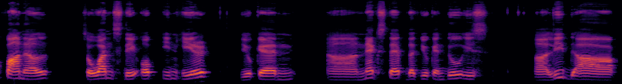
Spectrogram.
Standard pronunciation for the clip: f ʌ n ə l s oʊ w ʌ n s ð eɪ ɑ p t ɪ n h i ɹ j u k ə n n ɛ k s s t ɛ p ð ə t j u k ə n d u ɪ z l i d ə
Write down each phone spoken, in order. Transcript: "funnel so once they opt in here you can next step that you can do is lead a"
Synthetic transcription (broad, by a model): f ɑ n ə l s oʊ w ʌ n s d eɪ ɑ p ɪ n h i ɹ j u k ə n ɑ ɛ k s s t ɛ p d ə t j u k ə n d u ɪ s l i d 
